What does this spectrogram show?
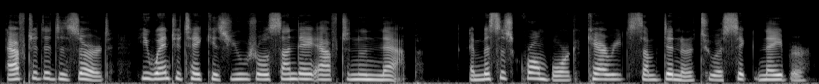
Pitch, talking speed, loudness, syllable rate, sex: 230 Hz, 160 wpm, -18 LUFS, 4.4 syllables/s, female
